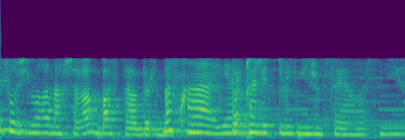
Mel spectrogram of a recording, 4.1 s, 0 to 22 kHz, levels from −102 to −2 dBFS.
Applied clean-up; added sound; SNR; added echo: none; none; none; none.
